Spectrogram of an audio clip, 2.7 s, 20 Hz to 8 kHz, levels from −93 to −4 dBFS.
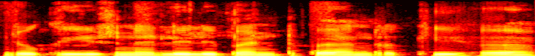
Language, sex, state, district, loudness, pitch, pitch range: Hindi, male, Haryana, Charkhi Dadri, -16 LUFS, 115 Hz, 110-115 Hz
